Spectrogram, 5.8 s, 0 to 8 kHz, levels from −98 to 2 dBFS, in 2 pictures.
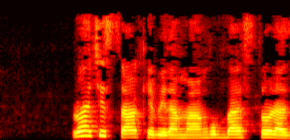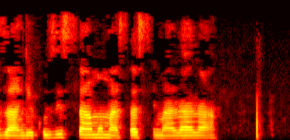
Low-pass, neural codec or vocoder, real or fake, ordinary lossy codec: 7.2 kHz; codec, 24 kHz, 3.1 kbps, DualCodec; fake; MP3, 32 kbps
